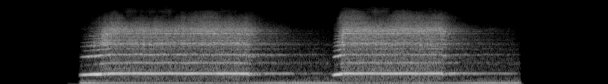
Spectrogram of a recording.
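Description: A loud whistle sounding two long blasts over a breathy hiss, each blast sliding slightly up in pitch as it starts; the sound cuts off abruptly after the second blast.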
